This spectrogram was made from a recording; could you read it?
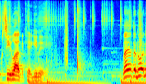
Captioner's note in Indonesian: menepuk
